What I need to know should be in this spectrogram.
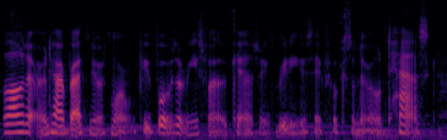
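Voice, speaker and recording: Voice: medium pitch, expressive, racing, gravelly. A streamer reading a text adventure aloud, often tripping over words and correcting themself, with faint guitar music behind. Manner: stumbling reads with self-corrections.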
